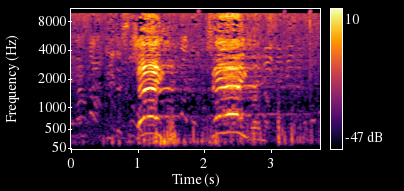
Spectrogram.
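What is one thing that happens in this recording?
Young players shout loudly to each other across an open outdoor pitch.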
